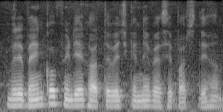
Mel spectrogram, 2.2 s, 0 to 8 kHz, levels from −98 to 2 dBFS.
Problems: background sounds at intervals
